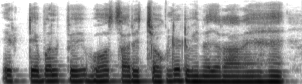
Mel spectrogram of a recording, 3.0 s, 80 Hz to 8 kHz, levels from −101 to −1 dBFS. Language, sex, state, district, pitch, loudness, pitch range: Hindi, male, Jharkhand, Palamu, 150 Hz, -12 LUFS, 145-155 Hz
